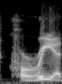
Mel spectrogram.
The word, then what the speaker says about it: Chorea: are overdosing on cocaine, which is Korea. That is the name of it. It's spelled Chorea instead of the country, the way it's spelled for the country.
